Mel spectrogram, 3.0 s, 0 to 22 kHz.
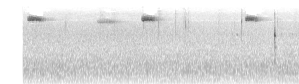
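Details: Spotted flycatcher near Moscow on 17 July, parent at nest feeding young; thin very high squeaky notes repeated roughly every second over steady background hiss.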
